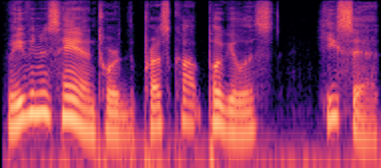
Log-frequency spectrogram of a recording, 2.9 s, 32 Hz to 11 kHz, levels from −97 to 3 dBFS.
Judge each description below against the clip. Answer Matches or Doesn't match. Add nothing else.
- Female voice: Doesn't match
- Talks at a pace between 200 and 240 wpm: Doesn't match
